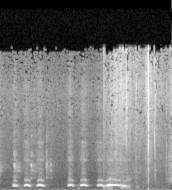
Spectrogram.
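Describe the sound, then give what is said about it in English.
Two owls hooting in a hardwood hammock: a rhythmic run of short, clear hoots in two groups of three, then a longer descending call, over a low steady background hum. “Two owls in a hardwood hammock.”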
